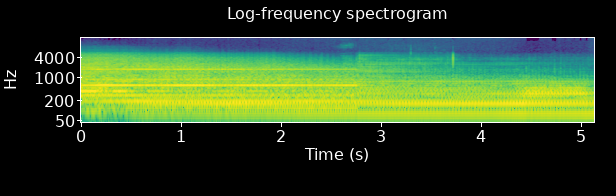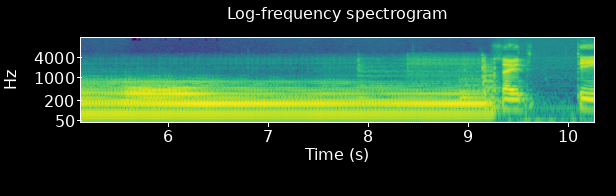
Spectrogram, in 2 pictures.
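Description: An electric guitar played through a J Rockett Melody overdrive pedal with its mid controls fully boosted: sustained distorted chords ring loud and thick, shift once, then cut off abruptly near the end with a few scratchy string noises.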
